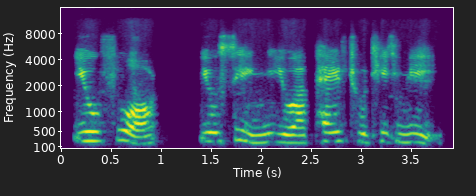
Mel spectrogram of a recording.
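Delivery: plain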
